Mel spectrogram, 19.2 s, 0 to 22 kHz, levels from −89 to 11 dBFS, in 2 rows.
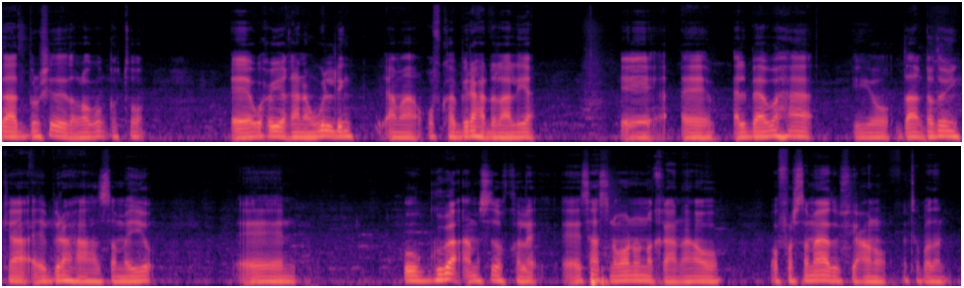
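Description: Speech, with packet loss in the call path. Short concealed packet loss appears at 6.25–6.29 s, 9.21–9.25 s and 14.81–14.85 s. Each time, 20 ms of audio never arrived and was patched over, leaving a brief smear or wobble. A burst of packet loss runs from 12.67 to 12.79 s. About 100 ms went missing, and the receiver extended the last sound while fading it, so that stretch of speech is gone.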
